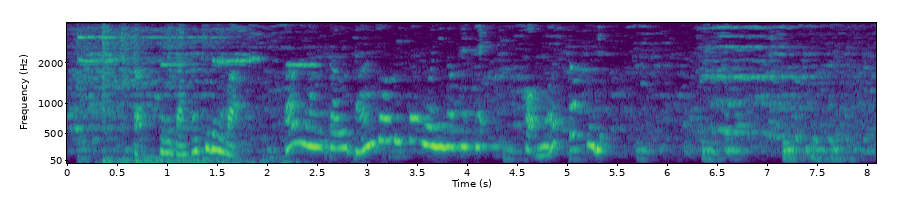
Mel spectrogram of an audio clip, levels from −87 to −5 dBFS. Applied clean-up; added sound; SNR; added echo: classical method WPE with log-MMSE.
